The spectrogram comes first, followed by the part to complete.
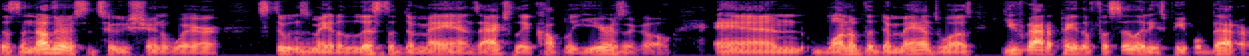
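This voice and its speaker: This is an unremarkable speaking voice with ordinary pitch variation at a fairly quick pace. The recording is very clean with a silent background. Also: man, fairly low pitch for a man. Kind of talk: casual interview chat. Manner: humorous, easygoing.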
